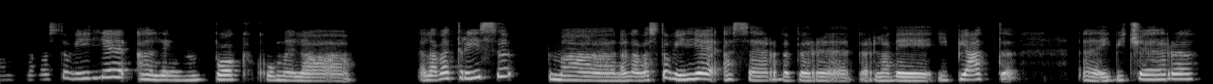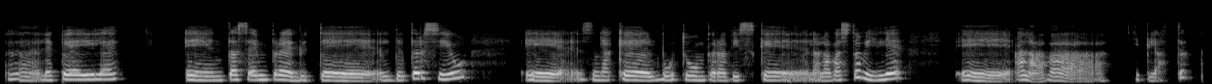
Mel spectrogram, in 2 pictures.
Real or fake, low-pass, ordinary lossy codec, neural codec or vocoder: fake; 7.2 kHz; none; codec, 16 kHz, 8 kbps, FreqCodec, smaller model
